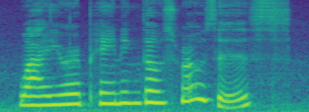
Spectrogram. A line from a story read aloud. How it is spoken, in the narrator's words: said Alice a little timidly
